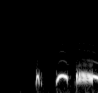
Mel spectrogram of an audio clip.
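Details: Cooing of a spotted dove, played for training decoy birds: a short note, a pause, then a clear arched coo and a longer sustained coo running to the end.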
